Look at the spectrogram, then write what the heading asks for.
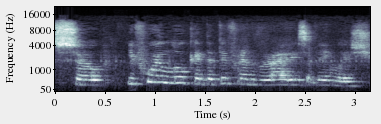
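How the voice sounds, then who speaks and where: At a moderate pace, a woman speaks with lively intonation amid noticeable background noise and audible room echo. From Bulgaria. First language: Bulgarian. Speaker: linguistics professor. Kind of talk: interview.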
